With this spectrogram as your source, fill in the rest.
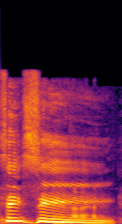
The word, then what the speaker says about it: Siicie: Sisi! Mutri didn't know what I say about Dion. Sisi. But the way you spell it, it's a guy. S-I-I-C-I-E. Sisi.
